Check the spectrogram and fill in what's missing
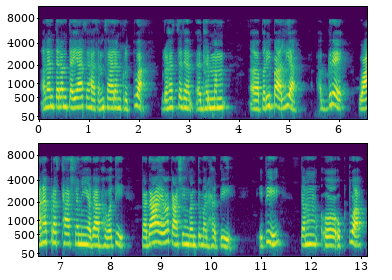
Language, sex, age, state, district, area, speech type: Sanskrit, female, 30-45, Karnataka, Uttara Kannada, urban, spontaneous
